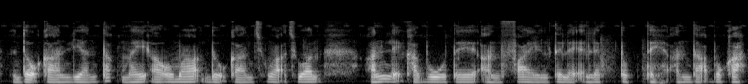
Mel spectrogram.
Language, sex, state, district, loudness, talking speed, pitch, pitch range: Mizo, male, Mizoram, Aizawl, -21 LUFS, 185 wpm, 115 Hz, 110-115 Hz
